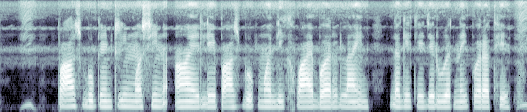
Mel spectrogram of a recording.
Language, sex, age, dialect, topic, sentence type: Chhattisgarhi, male, 41-45, Western/Budati/Khatahi, banking, statement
